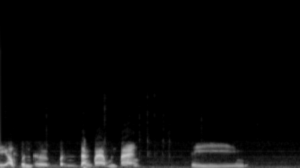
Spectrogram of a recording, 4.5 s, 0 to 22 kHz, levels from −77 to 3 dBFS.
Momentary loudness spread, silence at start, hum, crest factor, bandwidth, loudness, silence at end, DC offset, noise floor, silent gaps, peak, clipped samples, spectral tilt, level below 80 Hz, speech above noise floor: 17 LU; 0 s; none; 22 dB; 8 kHz; -20 LUFS; 0.8 s; under 0.1%; -53 dBFS; none; 0 dBFS; under 0.1%; -7 dB/octave; -44 dBFS; 32 dB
